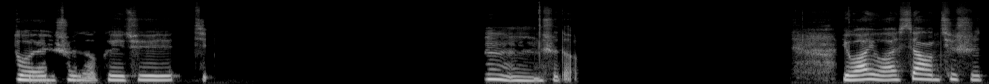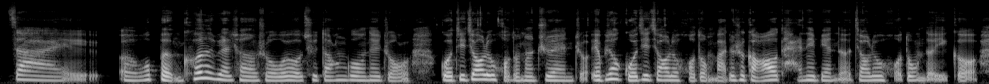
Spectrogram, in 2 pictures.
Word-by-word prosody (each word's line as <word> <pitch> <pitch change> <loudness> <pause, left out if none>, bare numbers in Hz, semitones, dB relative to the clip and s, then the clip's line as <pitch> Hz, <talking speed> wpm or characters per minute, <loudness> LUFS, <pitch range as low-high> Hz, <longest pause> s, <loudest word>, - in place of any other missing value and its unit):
对， 195 -3 +2
是 205 0 -3
的， 195 - -4
可 - - -7
以 200 -1 +2
去 200 0 -1
体 - - -12 2.7
嗯 185 -7 0
嗯， - - -4
是 185 - -6
的。 - - -9 2.7
有 210 - +4
啊 215 +3 +5
有 230 -3 +2
啊， 205 +1 +1
像 230 -1 +2
其 235 +3 -4
实 210 -2 -5
在， 200 -5 -1 0.5
呃， 185 -2 -3
我 195 +4 -1
本 200 -6 +1
科 275 +9 +4
的 285 - +3
院 220 -5 +1
校 195 -1 -1
的 - - -1
时 180 +1 -5
候， 180 - +1
我 180 - +2
有 185 -1 +2
去 195 +2 -4
当 190 0 -2
过 195 -1 +1
那 190 0 -2
种 165 -2 -3 0.3
国 195 -2 +4
际 215 - +2
交 225 +2 +5
流 220 -1 +6
活 215 - -1
动 175 - -2
的 180 0 0
志 185 +2 -2
愿 175 -1 0
者， - - -6
也 200 - +3
不 200 - -6
叫 245 +1 +5
国 190 -4 +3
际 215 +2 +2
交 200 -1 +1
流 190 - +2
活 165 -3 -4
动 175 +1 -3
吧， 170 -2 -1
就 200 - -1
是 205 +1 +1
港 185 -4 +1
澳 195 +3 +6
台 175 -2 -6
那 200 - +2
边 185 -1 -3
的 250 +4 -4
交 185 -2 0
流 195 +1 +2
活 - - -6
动 190 0 -1
的 - - -2
一 - - -3
个， - - -1
195 Hz, 215 characters per minute, -21 LUFS, 185-215 Hz, 2.7 s, 流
